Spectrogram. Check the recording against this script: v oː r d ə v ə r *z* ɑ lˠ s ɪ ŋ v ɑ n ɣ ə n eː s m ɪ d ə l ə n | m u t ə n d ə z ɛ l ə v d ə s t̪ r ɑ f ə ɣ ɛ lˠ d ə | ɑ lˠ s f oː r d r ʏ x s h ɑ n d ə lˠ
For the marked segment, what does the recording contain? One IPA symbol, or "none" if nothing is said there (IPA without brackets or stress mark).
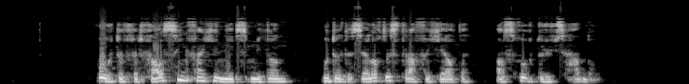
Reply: v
